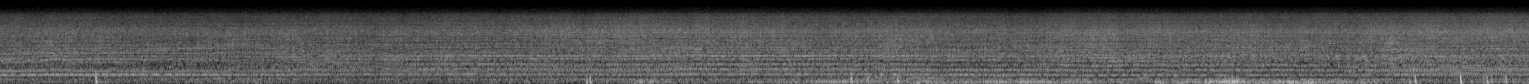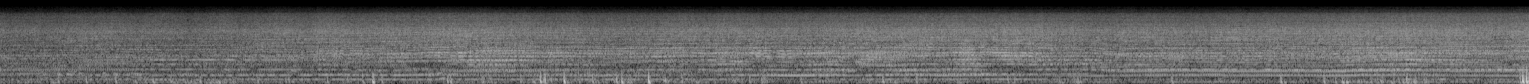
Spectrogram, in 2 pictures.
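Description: Multirotor drone flying overhead: its propellers give a steady whine in several tones that waver slightly in pitch, growing gradually louder as it comes nearer.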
